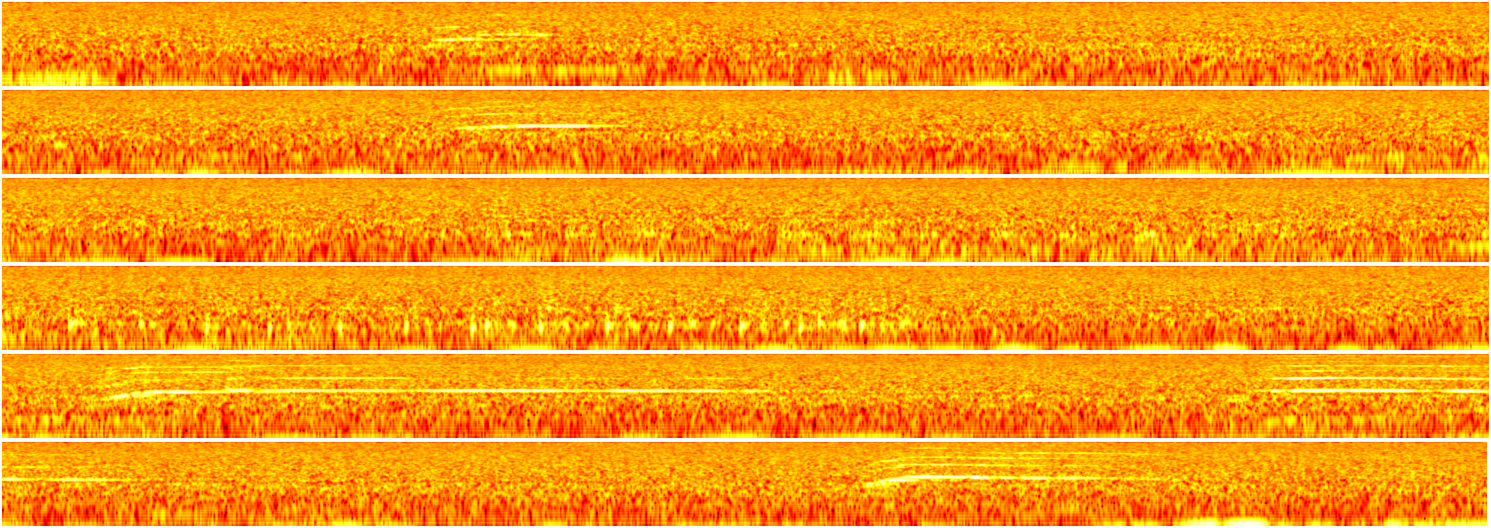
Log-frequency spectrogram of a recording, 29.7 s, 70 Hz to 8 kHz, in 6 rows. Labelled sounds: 1.6	1.9	humpback whale, 1.2 to 1.3 kHz
6.5	7.0	humpback whale, 0.86 to 2.1 kHz
20.2	21.7	humpback whale, 0.80 to 4.2 kHz
24.0	25.0	humpback whale, 0.93 to 7.3 kHz
27.7	28.7	humpback whale, 0.80 to 4.4 kHz

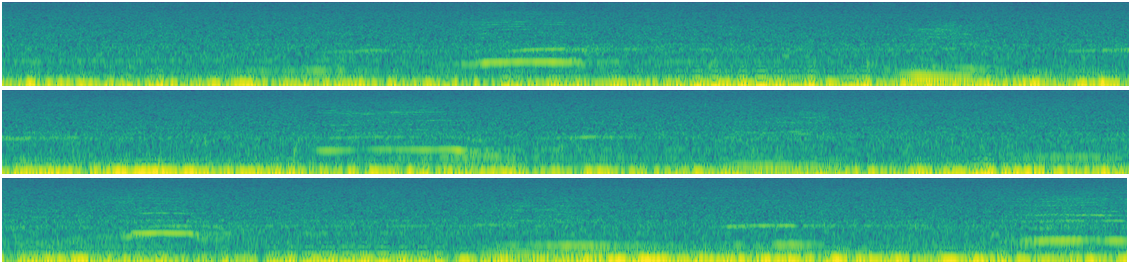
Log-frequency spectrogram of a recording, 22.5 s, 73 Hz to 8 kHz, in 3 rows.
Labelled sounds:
3.2	3.5	humpback whale, 2.4 to 2.7 kHz
9.6	10.5	humpback whale, 2.0 to 2.4 kHz
21.8	22.4	humpback whale, 0.93 to 1.1 kHz

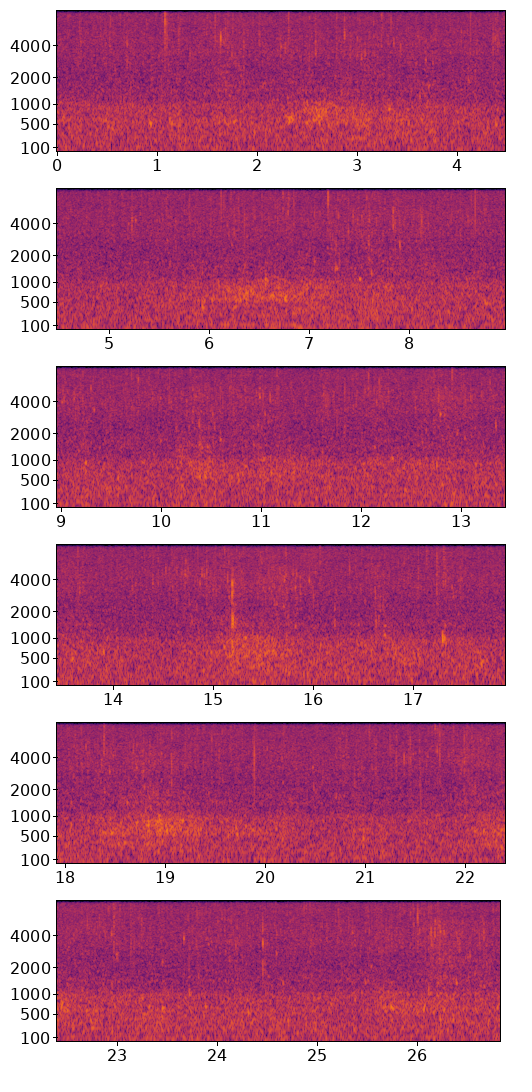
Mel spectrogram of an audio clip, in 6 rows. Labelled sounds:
6.5	6.8	water noise, 1.0 to 1.2 kHz

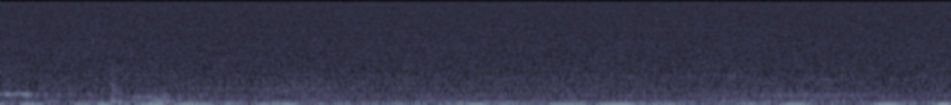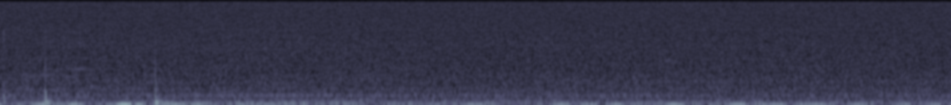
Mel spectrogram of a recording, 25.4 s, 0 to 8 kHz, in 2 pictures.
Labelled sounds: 13.6	13.9	humpback whale, 0.93 to 1.1 kHz

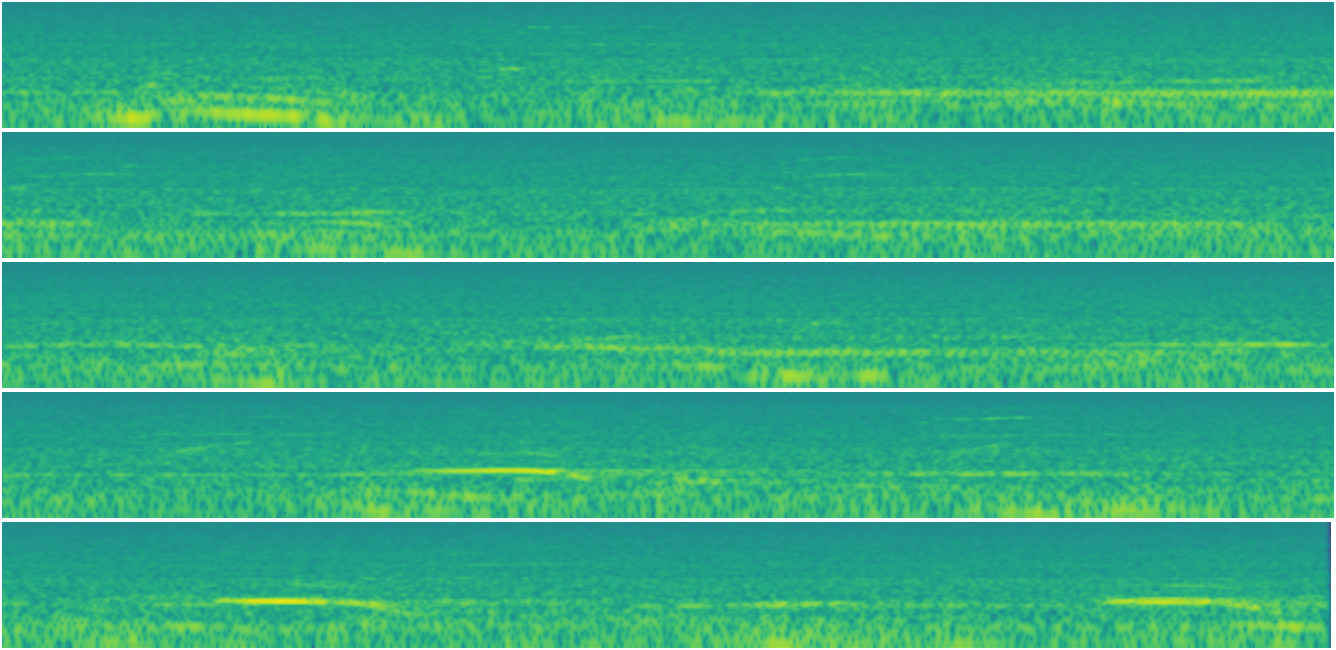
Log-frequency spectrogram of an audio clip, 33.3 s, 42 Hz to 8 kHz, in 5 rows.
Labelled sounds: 6.8	7.3	humpback whale, 1.3 to 2.8 kHz
10.7	11.1	humpback whale, 1.2 to 1.4 kHz
21.2	21.5	humpback whale, 2.7 to 2.9 kHz
24.7	25.2	humpback whale, 2.4 to 2.8 kHz

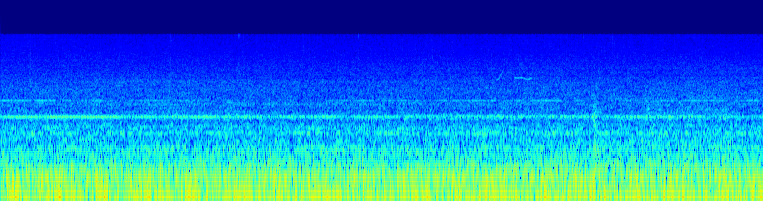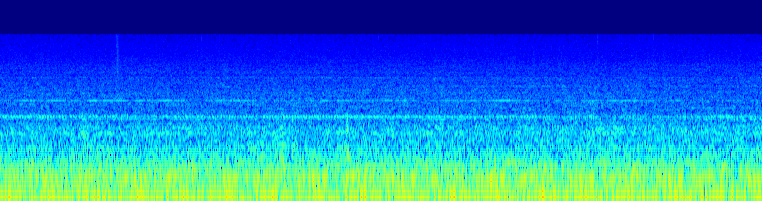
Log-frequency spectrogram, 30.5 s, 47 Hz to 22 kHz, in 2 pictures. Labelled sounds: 10.2	10.6	killer whale, 1.3 to 2.8 kHz

